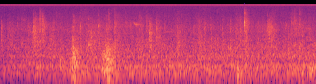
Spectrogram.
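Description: Steady rustling of many book pages being turned, with scattered clicks and knocks of handling, as a roomful of people look for a page.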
